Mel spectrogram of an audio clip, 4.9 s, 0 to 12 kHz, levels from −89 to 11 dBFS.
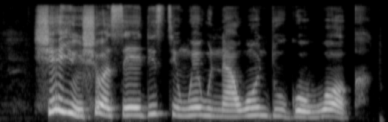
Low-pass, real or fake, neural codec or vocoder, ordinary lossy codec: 9.9 kHz; real; none; none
